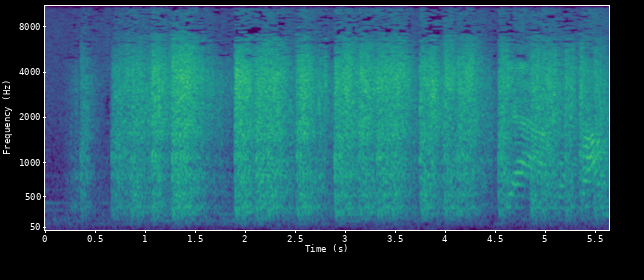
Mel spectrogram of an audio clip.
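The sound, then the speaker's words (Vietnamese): A loud string of firecrackers set off for Tet goes off in rapid, dense bursts of sharp cracks and pops, nearly continuous for several seconds with only brief gaps between volleys. “Quá ta đó nổ như vậy nghe mới đã tai chứ.”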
